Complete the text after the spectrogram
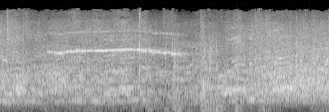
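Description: A body slams onto a padded floor.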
